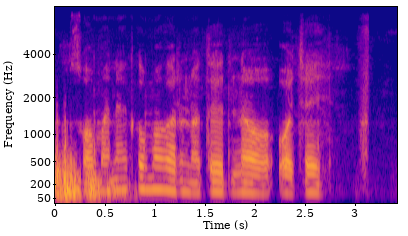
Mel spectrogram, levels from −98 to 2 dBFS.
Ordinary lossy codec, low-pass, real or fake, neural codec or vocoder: none; 7.2 kHz; real; none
